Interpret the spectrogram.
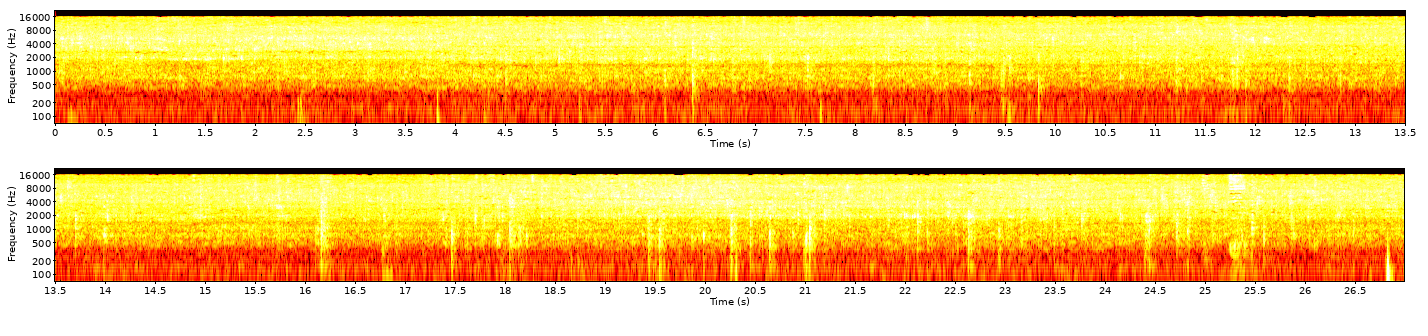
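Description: Shark fillets frying in hot oil in a frying pan: a steady sizzle with scattered crackling pops, the pops coming more often in the second half.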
